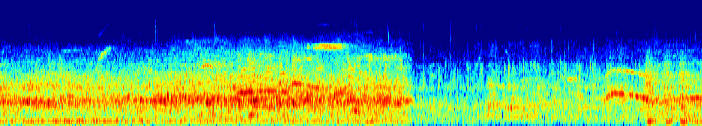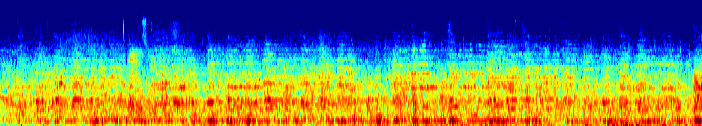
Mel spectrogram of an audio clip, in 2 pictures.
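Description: Football stadium sound: music with crowd voices. It drops quieter for a few seconds about eight seconds in, then fills back up.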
